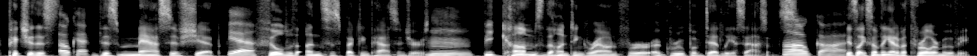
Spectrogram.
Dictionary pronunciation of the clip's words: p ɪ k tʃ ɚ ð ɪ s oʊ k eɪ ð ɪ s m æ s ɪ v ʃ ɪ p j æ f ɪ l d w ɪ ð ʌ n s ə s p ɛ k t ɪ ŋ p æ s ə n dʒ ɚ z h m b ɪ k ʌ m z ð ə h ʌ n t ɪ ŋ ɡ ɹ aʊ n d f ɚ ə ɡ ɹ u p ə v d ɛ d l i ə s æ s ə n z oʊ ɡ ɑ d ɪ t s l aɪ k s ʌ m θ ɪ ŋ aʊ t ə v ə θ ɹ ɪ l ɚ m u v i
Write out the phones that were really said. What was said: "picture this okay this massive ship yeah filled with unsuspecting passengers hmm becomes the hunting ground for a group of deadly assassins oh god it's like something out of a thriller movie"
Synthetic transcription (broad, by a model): p ɪ k tʃ ɚ ð ɪ s oʊ k eɪ ð ɪ s m æ s ɪ v ʃ ɪ p j æ f ɪ l d w ɪ ð ʌ n s ə s p ɛ k t ɪ ŋ p æ s ə n dʒ ɚ z b ɪ k ʌ m z ð ə h ʌ n t ɪ ŋ ɡ ɹ aʊ n d f ɚ ə ɡ ɹ u p ə v d ɛ d l i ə s æ s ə n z oʊ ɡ ɑ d ɪ t s l aɪ k s ʌ m θ ɪ ŋ aʊ t ə v ə θ ɹ ɪ l ɚ m u v i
